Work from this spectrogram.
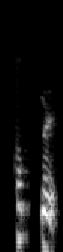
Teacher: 기억은 비음이야 아니야? 비음이 아니던 친구가 비음으로 바뀌었대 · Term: 비음화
